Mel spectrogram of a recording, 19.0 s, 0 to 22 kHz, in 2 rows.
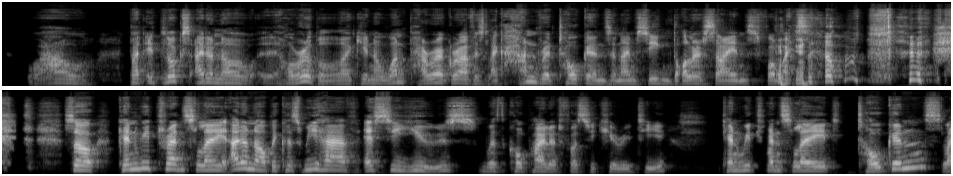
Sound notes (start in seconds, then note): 7.7 laughs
